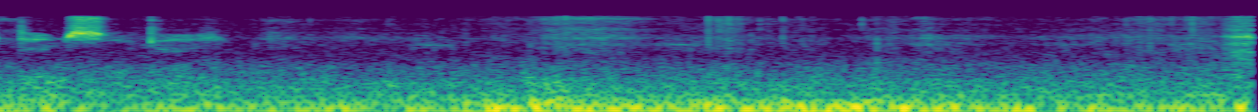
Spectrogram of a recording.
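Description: Muffled low rumbling background noise of a home audio recording, with a few short hissing sounds in the first second and a fainter hiss about three seconds in.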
